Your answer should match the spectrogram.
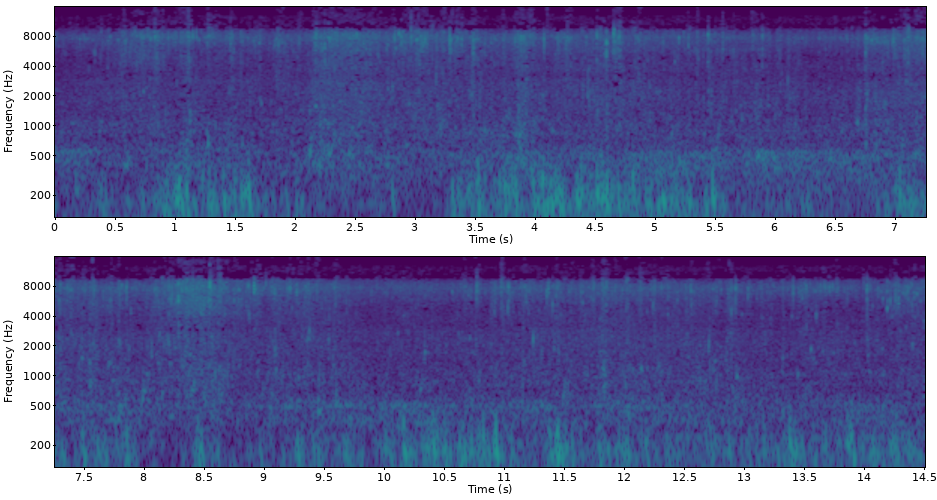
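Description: Small sea waves lapping and washing over a rocky shoreline, with wind rumbling on the microphone in uneven gusts.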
